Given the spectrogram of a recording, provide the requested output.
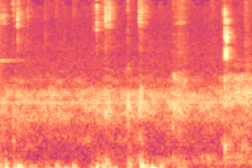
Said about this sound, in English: let's just type console.log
